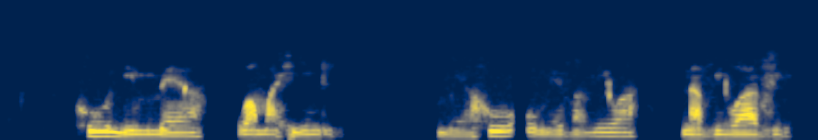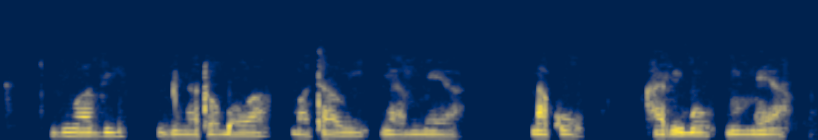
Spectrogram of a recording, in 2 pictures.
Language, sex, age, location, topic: Swahili, female, 36-49, Kisumu, agriculture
